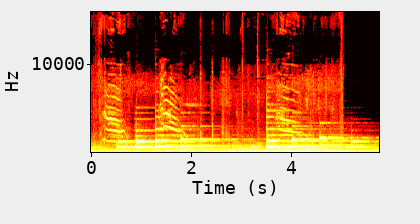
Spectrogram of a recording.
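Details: Crying stray kitten, lost in the dark and calling for her mother: a few brief, wavering meows near the start and middle, mostly covered by loud piano music.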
